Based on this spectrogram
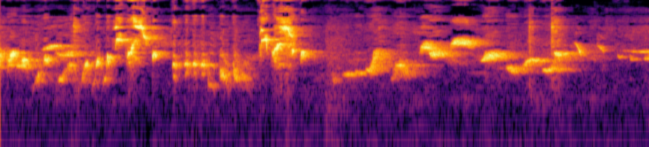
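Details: White-rumped shama singing in a courting style: varied rich phrases of whistled, warbling and buzzy notes, rising and falling continuously without breaks, mid to high pitched, in a quiet setting.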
